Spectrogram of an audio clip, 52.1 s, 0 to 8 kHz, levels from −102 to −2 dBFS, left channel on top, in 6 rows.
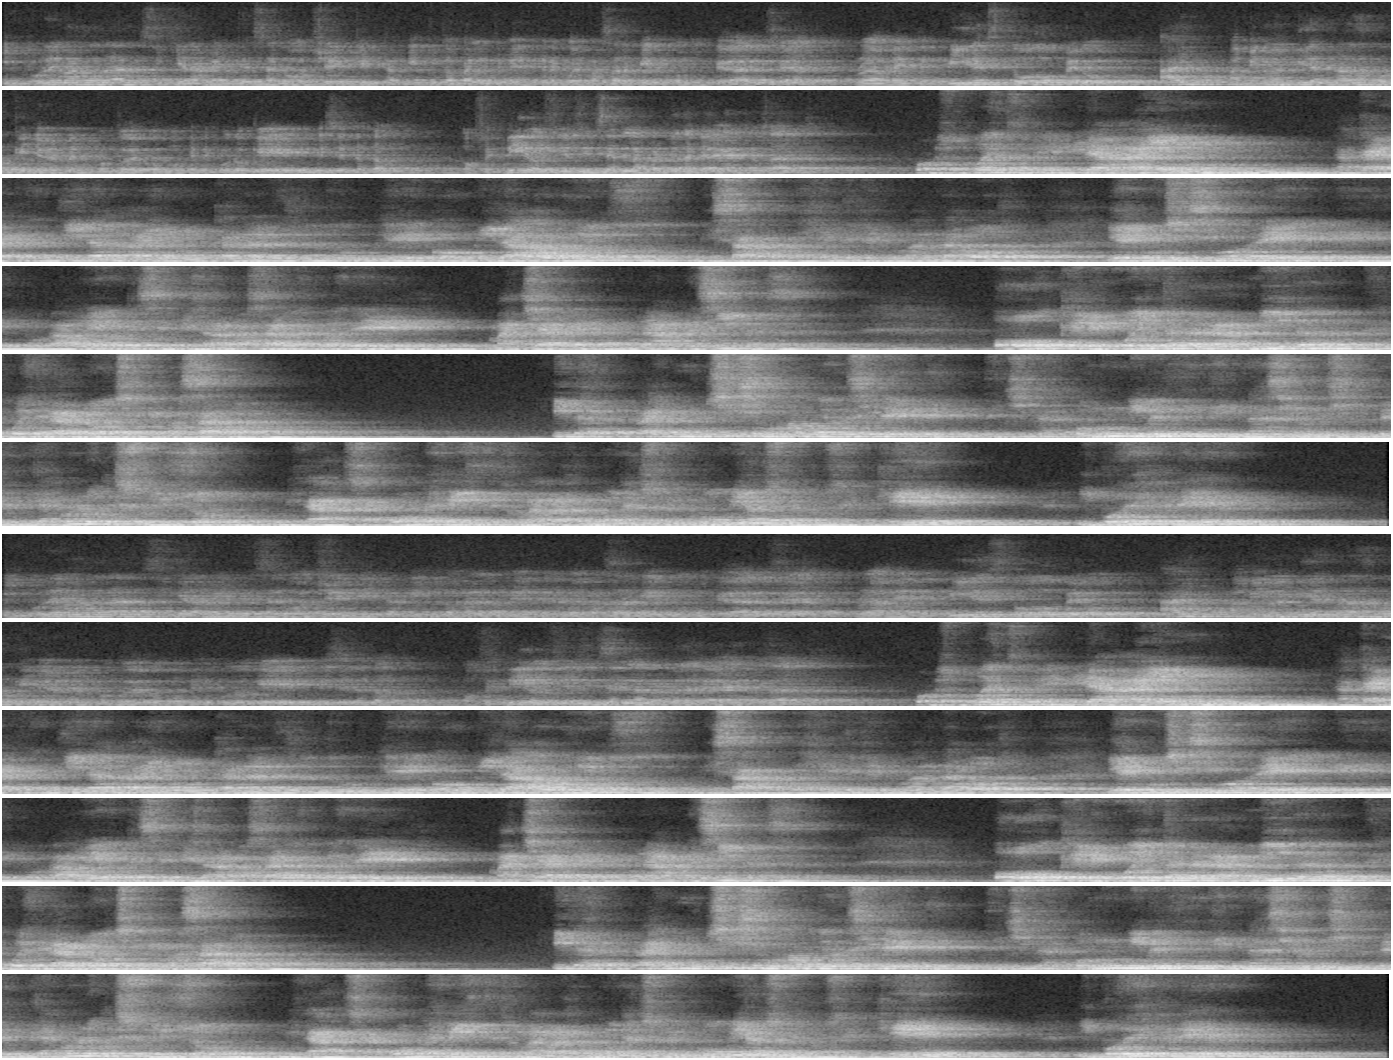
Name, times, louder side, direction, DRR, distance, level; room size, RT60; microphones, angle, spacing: voice 1, 0.0-6.9 7.2-11.1 11.6-13.8 31.5-31.7, left 1 dB, 75° left, -3 dB, 1.3 m, -32 dB
voice 2, 14.4-31.0 31.4-31.7 32.2-36.4 38.2-49.4 50.1-51.3, equal, 10° left, -9 dB, 2.0 m, -18 dB
9.6 x 6.5 x 7.1 m, 2.2 s
head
